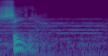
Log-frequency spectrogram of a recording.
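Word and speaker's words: 四: Any weeb worth his salt knows that the number 4 is pronounced she. Sounds similar to the kanji.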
